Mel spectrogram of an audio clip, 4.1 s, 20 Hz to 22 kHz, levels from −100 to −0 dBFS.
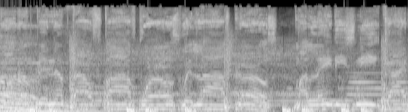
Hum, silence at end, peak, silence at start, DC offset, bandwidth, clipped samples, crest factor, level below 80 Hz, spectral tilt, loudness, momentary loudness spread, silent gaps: none; 0 s; 0 dBFS; 0 s; under 0.1%; 18 kHz; under 0.1%; 10 dB; -18 dBFS; -4.5 dB/octave; -11 LUFS; 3 LU; none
